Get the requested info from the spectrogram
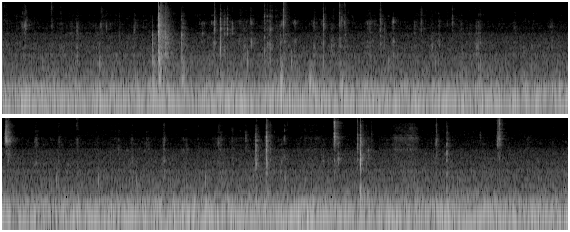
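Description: A person chewing noodles close to the microphone, with scattered small clicks of a fork against a plastic takeout bowl over a steady low hum.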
